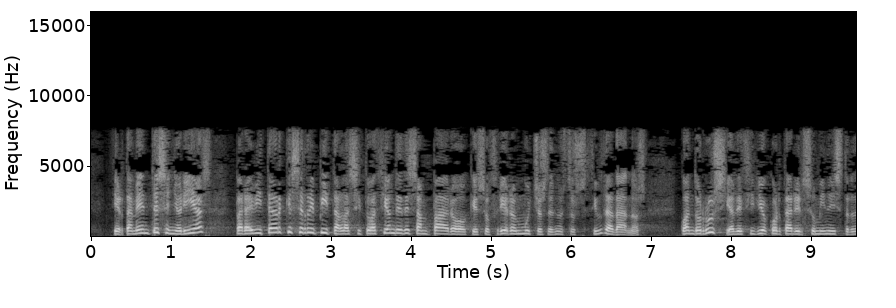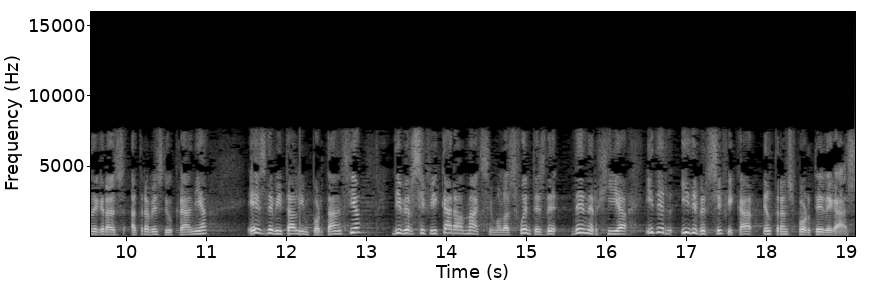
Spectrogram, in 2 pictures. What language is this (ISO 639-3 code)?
spa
